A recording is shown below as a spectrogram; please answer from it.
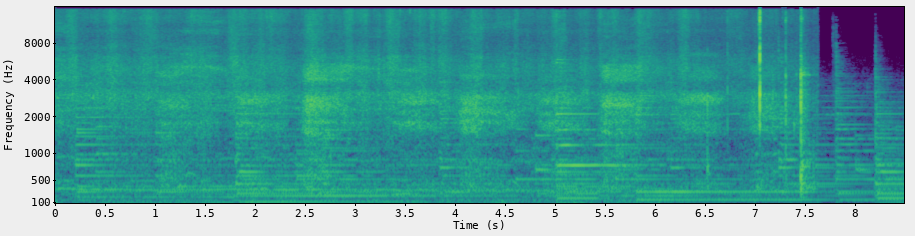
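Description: Background music of held notes that change every second or so, with two sharp clicks about seven seconds in.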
